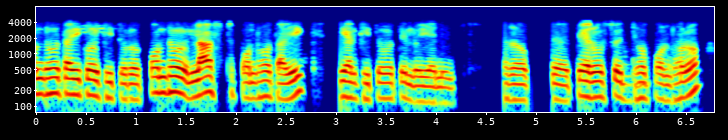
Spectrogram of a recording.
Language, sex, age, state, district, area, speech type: Assamese, female, 45-60, Assam, Goalpara, urban, conversation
